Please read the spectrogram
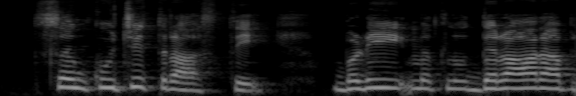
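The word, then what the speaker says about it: sake: cracks होता है narrow gaps opening यानी कि संकुचित रास्ते बड़ी मतलब दरार आप जिसको बोल सकते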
